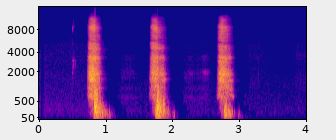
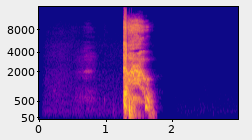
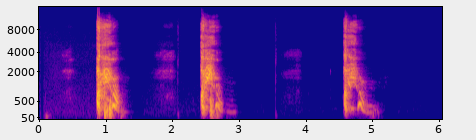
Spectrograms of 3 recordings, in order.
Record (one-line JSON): {"exhalation_length": "4.0 s", "exhalation_amplitude": 32767, "exhalation_signal_mean_std_ratio": 0.28, "cough_length": "3.0 s", "cough_amplitude": 32768, "cough_signal_mean_std_ratio": 0.26, "three_cough_length": "6.1 s", "three_cough_amplitude": 32768, "three_cough_signal_mean_std_ratio": 0.27, "survey_phase": "beta (2021-08-13 to 2022-03-07)", "age": "45-64", "gender": "Female", "wearing_mask": "No", "symptom_cough_any": true, "symptom_runny_or_blocked_nose": true, "symptom_shortness_of_breath": true, "symptom_sore_throat": true, "symptom_headache": true, "symptom_onset": "7 days", "smoker_status": "Never smoked", "respiratory_condition_asthma": false, "respiratory_condition_other": false, "recruitment_source": "Test and Trace", "submission_delay": "1 day", "covid_test_result": "Positive", "covid_test_method": "ePCR"}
